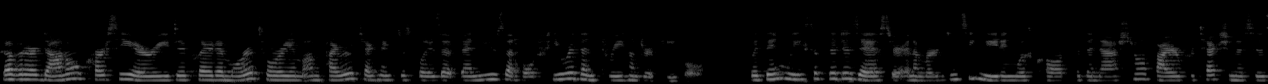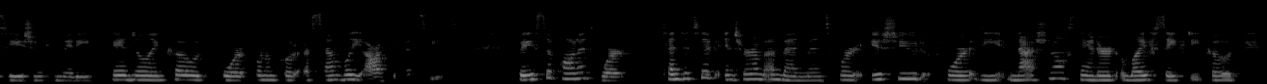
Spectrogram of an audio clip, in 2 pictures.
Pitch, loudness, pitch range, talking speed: 205 Hz, -44 LUFS, 190-230 Hz, 135 wpm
